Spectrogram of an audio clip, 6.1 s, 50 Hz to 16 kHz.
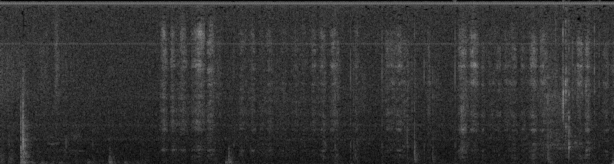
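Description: Broad 18K nib of a sterling silver Yard-O-Led Viceroy Grand fountain pen writing on smooth Clairefontaine paper: faint, soft scratching of the nib across the page in short strokes, with a few light ticks.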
